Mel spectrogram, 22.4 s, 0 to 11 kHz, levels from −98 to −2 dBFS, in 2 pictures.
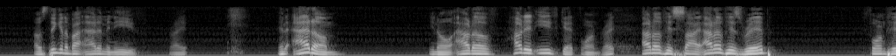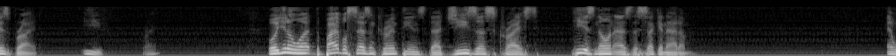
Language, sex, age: English, male, 30-49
